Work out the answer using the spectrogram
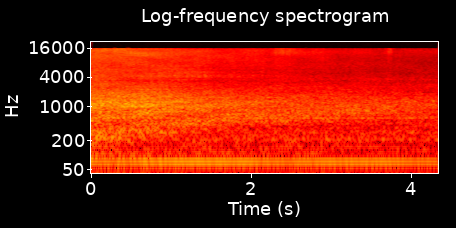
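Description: Stainless-steel passenger carriages of the Great Southern train rolling along the platform and drawing away, their wheel and rail noise fading steadily.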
